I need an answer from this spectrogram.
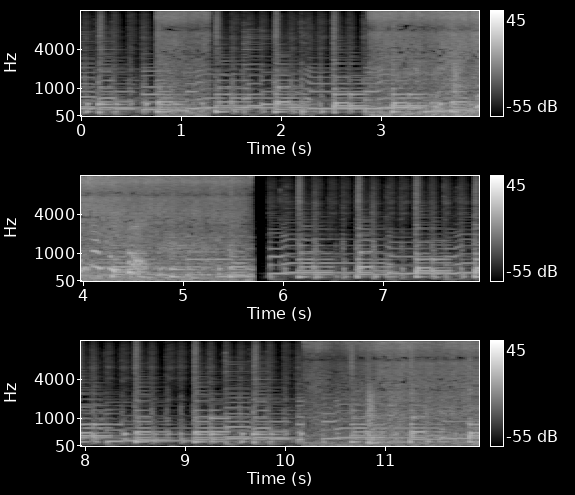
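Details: Bright ukulele music plays with brief speech and the hiss of a water spray, broken by a short silent gap midway.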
